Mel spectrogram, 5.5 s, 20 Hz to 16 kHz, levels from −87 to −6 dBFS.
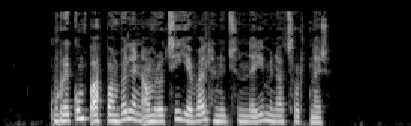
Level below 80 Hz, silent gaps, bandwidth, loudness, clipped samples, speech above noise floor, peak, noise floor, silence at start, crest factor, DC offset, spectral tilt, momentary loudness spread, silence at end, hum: -62 dBFS; none; 11.5 kHz; -23 LUFS; under 0.1%; 61 dB; -4 dBFS; -83 dBFS; 0.7 s; 20 dB; under 0.1%; -6 dB/octave; 10 LU; 1.15 s; none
